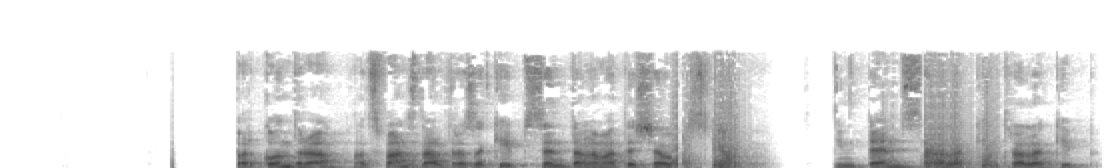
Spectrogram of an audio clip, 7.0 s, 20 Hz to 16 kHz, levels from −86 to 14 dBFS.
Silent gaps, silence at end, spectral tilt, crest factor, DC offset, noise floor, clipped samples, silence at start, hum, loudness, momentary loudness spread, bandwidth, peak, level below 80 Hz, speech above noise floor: none; 0.2 s; -4.5 dB/octave; 18 dB; under 0.1%; -86 dBFS; under 0.1%; 1.5 s; none; -19 LUFS; 9 LU; 11.5 kHz; -2 dBFS; -52 dBFS; 68 dB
